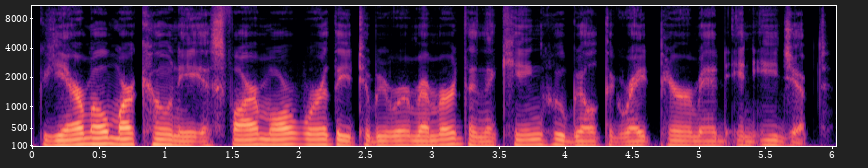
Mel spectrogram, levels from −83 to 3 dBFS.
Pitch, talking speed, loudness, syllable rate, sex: 110 Hz, 190 wpm, -17 LUFS, 5.0 syllables/s, male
